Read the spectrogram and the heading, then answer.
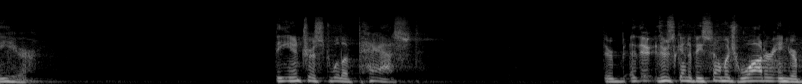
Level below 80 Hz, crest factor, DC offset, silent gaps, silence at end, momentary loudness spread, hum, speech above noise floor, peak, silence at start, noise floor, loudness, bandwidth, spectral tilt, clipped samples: -74 dBFS; 20 dB; under 0.1%; none; 0 s; 14 LU; none; 44 dB; -14 dBFS; 0 s; -75 dBFS; -31 LUFS; 12 kHz; -5 dB/octave; under 0.1%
